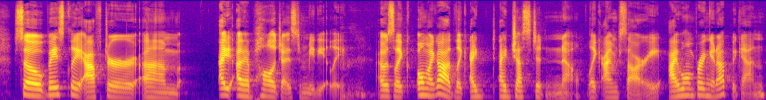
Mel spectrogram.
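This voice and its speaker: A woman at a medium pitch with a bright, sharp tone, ordinary pitch variation and a very fast pace, on a very clean recording with a silent background. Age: 30s. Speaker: podcast host and influencer. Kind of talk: casual chat.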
